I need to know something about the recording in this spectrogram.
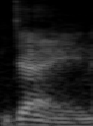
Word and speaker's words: Dane: Starring Edmund, is it Dean? You pronounce it? Dane.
